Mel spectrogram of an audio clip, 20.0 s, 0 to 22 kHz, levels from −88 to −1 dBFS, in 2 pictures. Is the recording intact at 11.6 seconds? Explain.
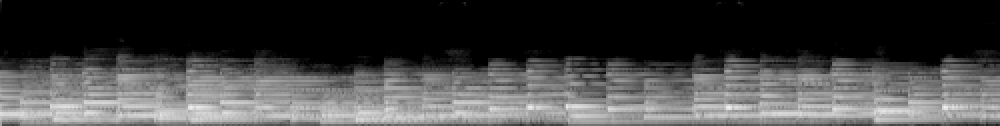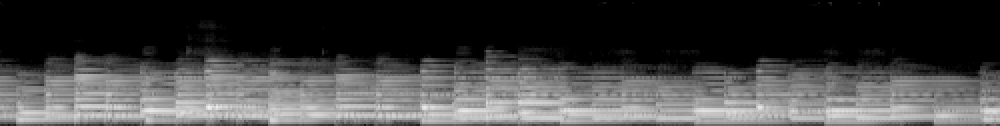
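Yes, at 11.6 seconds the audio runs cleanly, with no dropout, click, distortion or other fault to be heard at that moment.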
